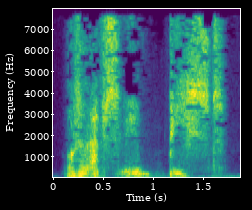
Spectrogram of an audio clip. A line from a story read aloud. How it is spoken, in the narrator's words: he murmured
